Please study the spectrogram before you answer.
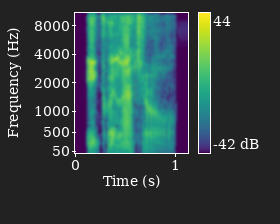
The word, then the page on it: Equilateral: British English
